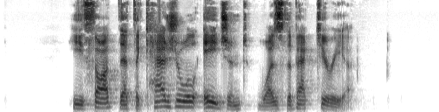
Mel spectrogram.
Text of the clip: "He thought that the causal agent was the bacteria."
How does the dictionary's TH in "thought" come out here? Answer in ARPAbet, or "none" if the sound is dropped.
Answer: TH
